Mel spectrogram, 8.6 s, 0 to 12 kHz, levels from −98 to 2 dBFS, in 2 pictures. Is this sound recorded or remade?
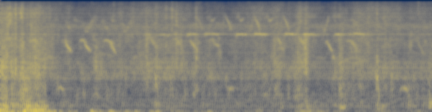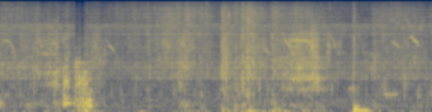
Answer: remade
